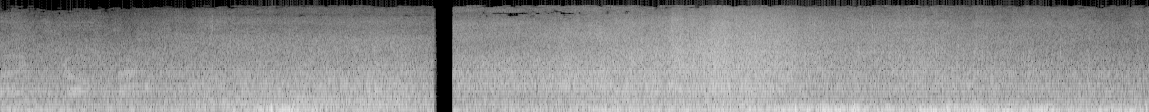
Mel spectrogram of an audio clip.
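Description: Wind buffeting the microphone over small waves washing onto a sandy beach. The sound cuts out for an instant about a third of the way in, then a wave's wash swells and fades about five seconds in.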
